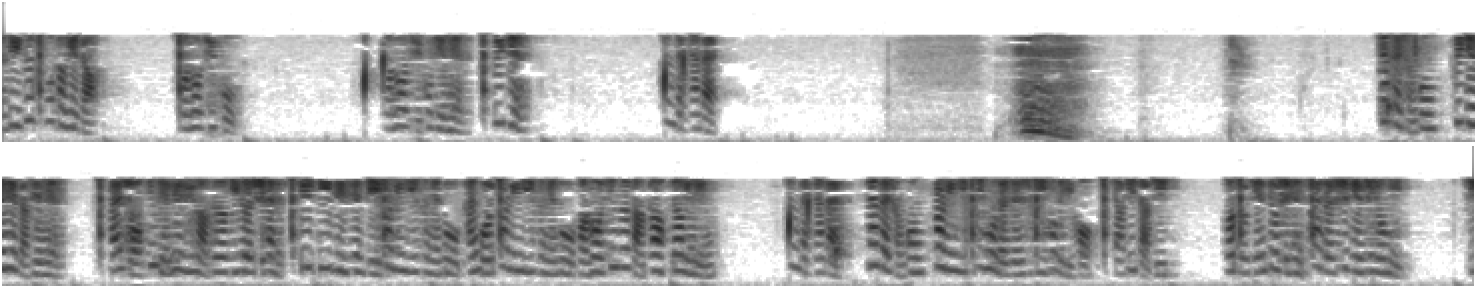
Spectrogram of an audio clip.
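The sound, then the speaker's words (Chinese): A song plays through a small smartphone speaker during a phone sound-quality test, sounding thin and band-limited. Singing runs in bursts with short gaps early on, then becomes steadier and fuller toward the end. “那这个手机的低音非常重。好，我们也来放一首这个歌曲。”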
